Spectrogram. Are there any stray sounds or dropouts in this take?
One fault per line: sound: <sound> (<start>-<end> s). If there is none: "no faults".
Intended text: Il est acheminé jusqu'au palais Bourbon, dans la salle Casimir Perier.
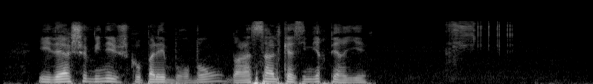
sound: squeak (4.4-5.2 s)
